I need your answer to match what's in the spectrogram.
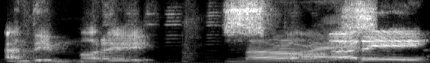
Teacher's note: you say every single R sound, but you tap it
